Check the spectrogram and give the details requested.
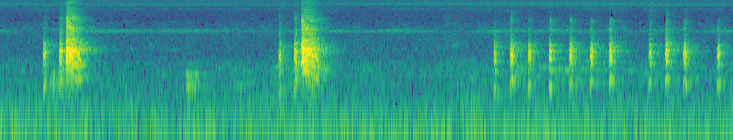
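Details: Red junglefowl hen, a sound used to draw birds into traps: two loud, harsh squawks several seconds apart, then a steady series of about a dozen short clucks roughly every quarter second.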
